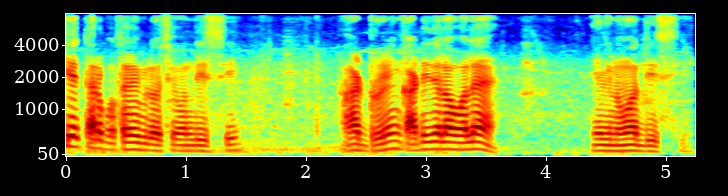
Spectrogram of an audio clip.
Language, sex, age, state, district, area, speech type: Odia, male, 18-30, Odisha, Balangir, urban, spontaneous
